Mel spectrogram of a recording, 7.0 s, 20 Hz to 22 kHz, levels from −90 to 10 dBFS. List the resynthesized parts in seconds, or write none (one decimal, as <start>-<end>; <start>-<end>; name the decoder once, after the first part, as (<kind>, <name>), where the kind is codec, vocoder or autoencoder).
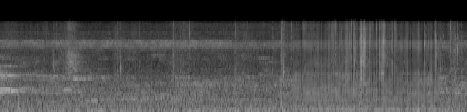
4.4-6.6 (vocoder, BigVGAN v2)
